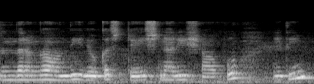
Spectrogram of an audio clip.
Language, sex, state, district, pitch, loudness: Telugu, female, Andhra Pradesh, Krishna, 220 Hz, -15 LUFS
